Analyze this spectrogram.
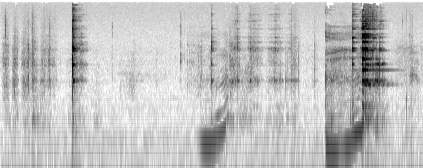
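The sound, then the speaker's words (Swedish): A knife cuts through a tough, leathery fruit peel under hard pressure, with a sharp click and then two squeaky, rising scrapes as the blade forces through, fairly faint and alone. “Det är ganska segt skal här. Så att jag får verkligen ta i för att lyckas skära igenom. Nu kommer jag igenom.”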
